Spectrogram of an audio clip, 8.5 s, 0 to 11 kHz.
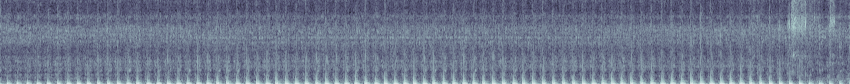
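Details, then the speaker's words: Suzuki Satria F at idle: strong, crisp single-cylinder thump, dead even at about 200 beats a minute with no misses or rattles; compression still tight, healthy engine. "guys selain masih Padat kompresinya semua kondisi kelistrikan juga nyala nih"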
